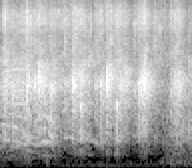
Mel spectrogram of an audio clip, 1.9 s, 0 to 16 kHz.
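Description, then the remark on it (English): Light, scattered applause from a church audience, with about half of them clapping, a steady patter of hand claps that swells and fades slightly over two seconds without anyone speaking. “I feel like 50% hand clap.”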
